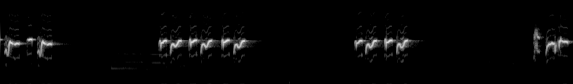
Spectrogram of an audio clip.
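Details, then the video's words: Sooty-headed bulbul song used for tutoring other birds: short bursts of four or five bright, bubbling whistled notes, each phrase repeated about every two seconds against a silent background. "suara burung kutilang"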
